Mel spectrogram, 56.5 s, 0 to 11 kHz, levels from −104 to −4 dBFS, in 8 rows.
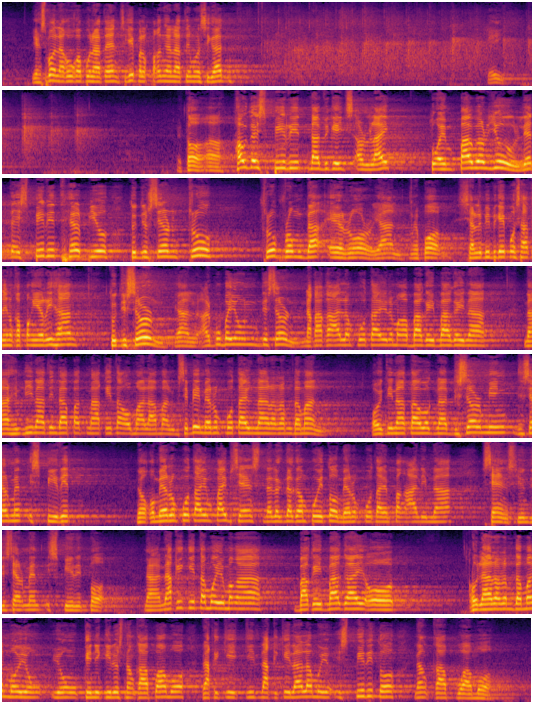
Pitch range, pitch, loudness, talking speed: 185-215 Hz, 200 Hz, -21 LUFS, 135 wpm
